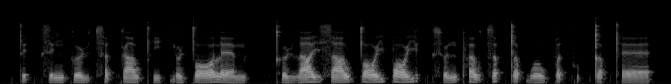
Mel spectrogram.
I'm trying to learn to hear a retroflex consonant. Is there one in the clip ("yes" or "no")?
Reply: no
